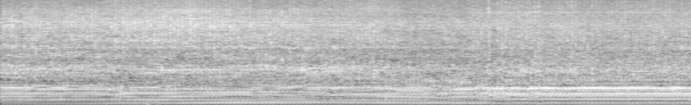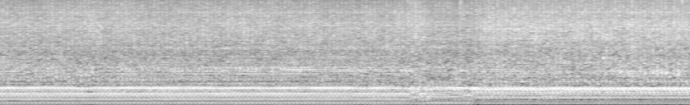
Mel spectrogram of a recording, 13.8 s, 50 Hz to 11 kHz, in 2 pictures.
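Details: Briggs & Stratton CR950 208cc engine on a Diamond 25-ton log splitter, after carburetor cleaning for a no-start following a couple of years unused: steady, even hum with smooth firing, no misses or surging, at mid throttle.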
